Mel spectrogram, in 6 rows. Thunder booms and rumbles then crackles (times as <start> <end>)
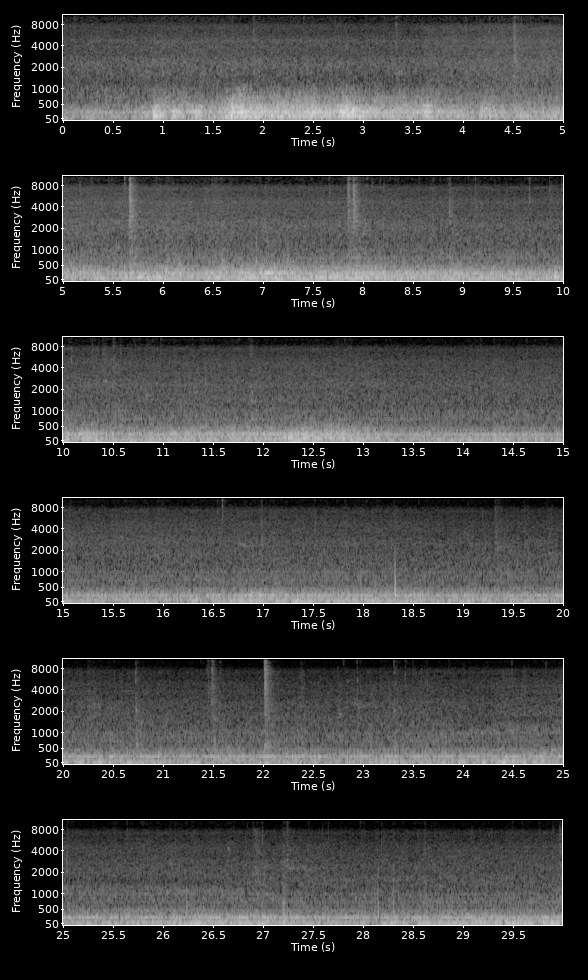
0.9 13.3, 23.2 29.9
